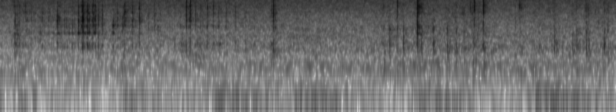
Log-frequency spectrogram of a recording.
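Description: A blue glittery plastic hairbrush is held in hand while long red-painted fingernails tap and scratch its textured back. Fast, light, clicky taps and brief scratches sound over a steady low rumble. The clicks stay quiet and soft throughout.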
